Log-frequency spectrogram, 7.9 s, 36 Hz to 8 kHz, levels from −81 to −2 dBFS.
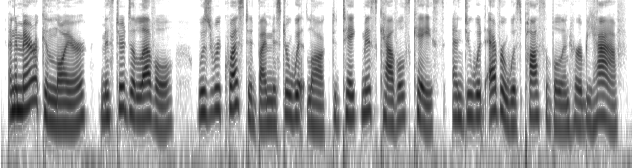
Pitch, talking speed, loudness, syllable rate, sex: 180 Hz, 180 wpm, -19 LUFS, 5.4 syllables/s, female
